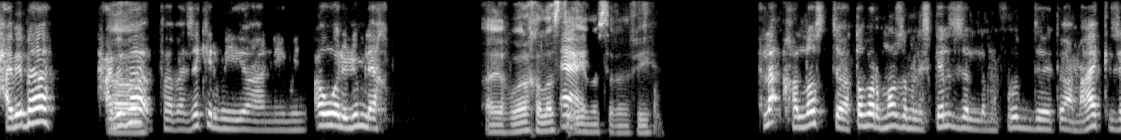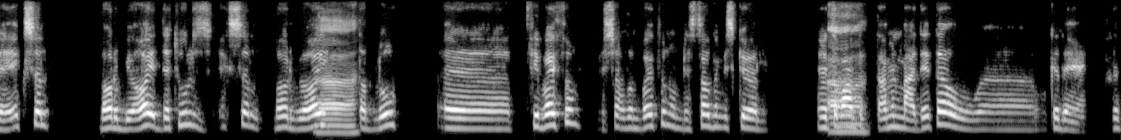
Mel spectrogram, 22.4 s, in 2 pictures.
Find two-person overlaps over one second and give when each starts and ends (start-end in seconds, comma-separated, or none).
none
